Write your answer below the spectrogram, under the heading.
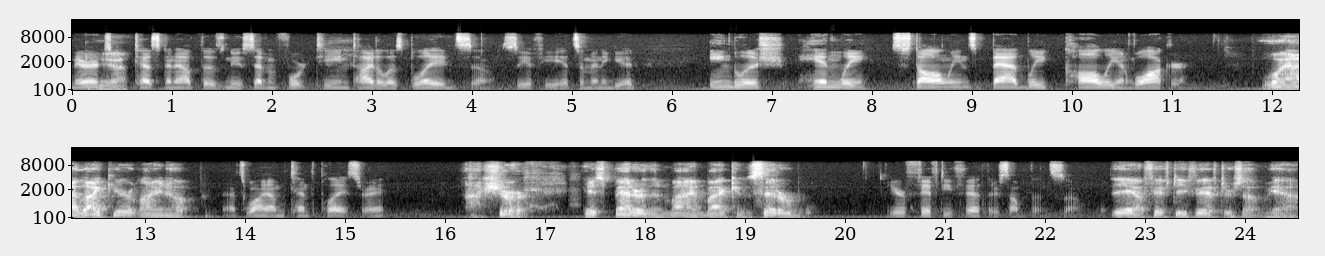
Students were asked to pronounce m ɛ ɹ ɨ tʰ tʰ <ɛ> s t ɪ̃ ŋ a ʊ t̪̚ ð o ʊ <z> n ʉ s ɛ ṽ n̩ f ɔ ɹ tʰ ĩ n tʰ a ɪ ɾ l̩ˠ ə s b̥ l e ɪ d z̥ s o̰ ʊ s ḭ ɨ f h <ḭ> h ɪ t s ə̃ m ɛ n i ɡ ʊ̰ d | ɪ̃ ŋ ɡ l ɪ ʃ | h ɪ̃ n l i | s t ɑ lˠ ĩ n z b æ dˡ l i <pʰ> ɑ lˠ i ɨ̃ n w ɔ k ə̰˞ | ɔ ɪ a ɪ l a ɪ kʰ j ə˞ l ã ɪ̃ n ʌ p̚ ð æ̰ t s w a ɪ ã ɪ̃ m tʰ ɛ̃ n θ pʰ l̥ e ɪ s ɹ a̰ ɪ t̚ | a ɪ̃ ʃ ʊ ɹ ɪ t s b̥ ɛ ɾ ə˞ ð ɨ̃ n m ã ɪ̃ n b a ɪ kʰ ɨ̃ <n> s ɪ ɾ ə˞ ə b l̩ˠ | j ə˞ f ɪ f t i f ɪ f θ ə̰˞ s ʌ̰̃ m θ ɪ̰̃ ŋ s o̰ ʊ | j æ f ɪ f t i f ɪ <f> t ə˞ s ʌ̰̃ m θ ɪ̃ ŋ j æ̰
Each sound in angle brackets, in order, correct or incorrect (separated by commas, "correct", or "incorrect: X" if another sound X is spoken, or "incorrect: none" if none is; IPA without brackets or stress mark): correct, correct, correct, incorrect: kʰ, correct, correct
